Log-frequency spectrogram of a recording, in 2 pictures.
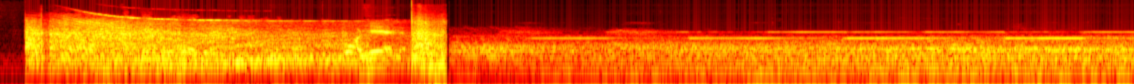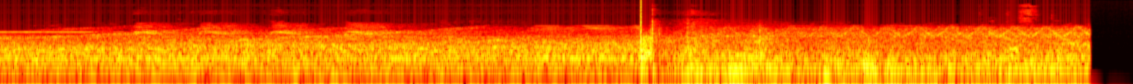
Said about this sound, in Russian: Вот момент сбития одной из ракет, которые летели сегодня утром на левый берег украинской столицы.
